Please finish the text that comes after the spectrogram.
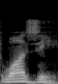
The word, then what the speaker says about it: Wah Z: Gross, spiritual name, Dap Ren, succeeded him until October 22, 1981, when Klemp, spiritual name, Wazi, pronounced Wazi, became the spiritual leader.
